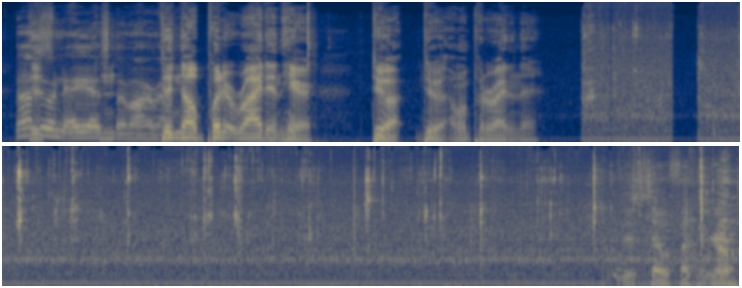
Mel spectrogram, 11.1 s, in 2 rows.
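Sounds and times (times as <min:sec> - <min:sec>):
speech: 0:00.1 - 0:04.5, 0:10.2 - 0:11.0
close-miked chewing and biting of food: 0:04.4 - 0:11.0
steady low hum: 0:04.4 - 0:11.0.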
